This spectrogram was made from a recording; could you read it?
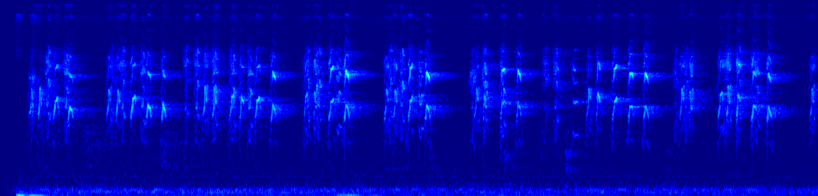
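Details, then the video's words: Sooty-headed bulbul calls used as a lure to trap parent birds: bursts of bright, bubbly chirping notes with doubled harmonic bands, grouped in short phrases roughly every half second, steady throughout over a faint low hum. "suara burung crucuk ampuh jebak indukan"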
